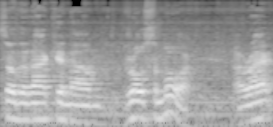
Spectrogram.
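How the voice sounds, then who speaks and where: Speaking with fairly even intonation, the voice carries audible room echo over noticeable background noise. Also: man. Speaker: aquarium hobbyist YouTuber. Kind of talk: casual video update / tank walkthrough. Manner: many fillers and hesitations.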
